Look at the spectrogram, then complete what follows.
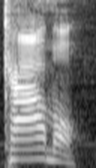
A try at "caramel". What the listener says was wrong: there's R's in that word. It's caramel. Caramel.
